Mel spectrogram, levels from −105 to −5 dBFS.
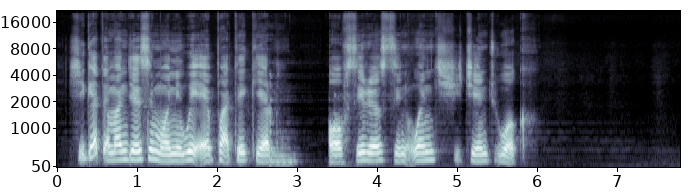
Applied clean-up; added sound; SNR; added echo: neural mask model DeepFilterNet 3.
